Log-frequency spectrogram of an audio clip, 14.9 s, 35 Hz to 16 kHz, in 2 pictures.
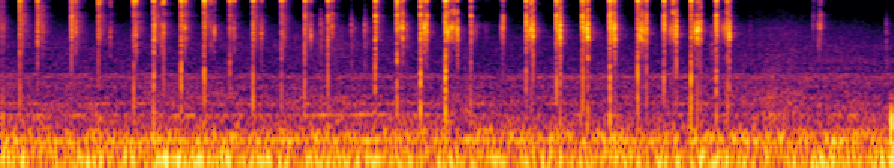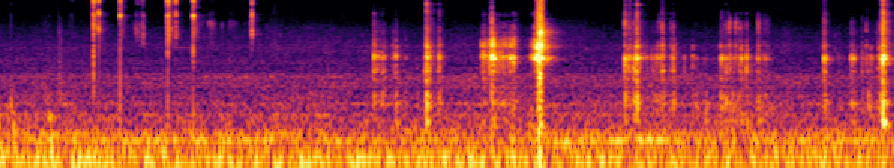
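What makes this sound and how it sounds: Small metal coins clink together as a coin held in the fingertips is added and placed onto a stack of small metal coins resting on top of the microphone housing. Quick, bright, ringing taps come in a dense run over the first six seconds, then turn sparser. A louder clink lands near the 12-second mark over a low, steady hum.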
